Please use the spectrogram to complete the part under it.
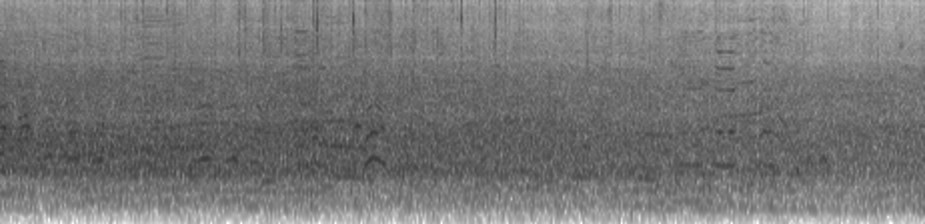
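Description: Nearby spectators call out and chant.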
